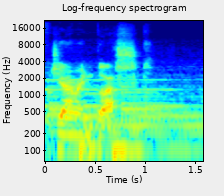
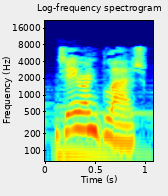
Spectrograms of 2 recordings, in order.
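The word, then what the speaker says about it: Jarin Blaschke: closely with his cinematographer jarn BL I probably said that wrong I'll throw up the pronunciation now so I like an idiot jiren blash and the cinematography definitely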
